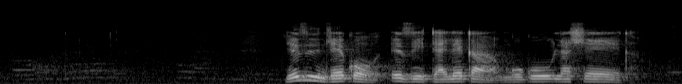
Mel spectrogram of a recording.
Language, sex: Zulu, male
